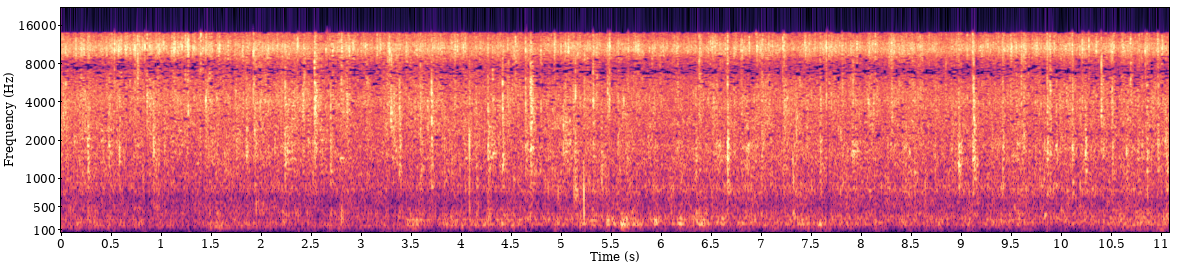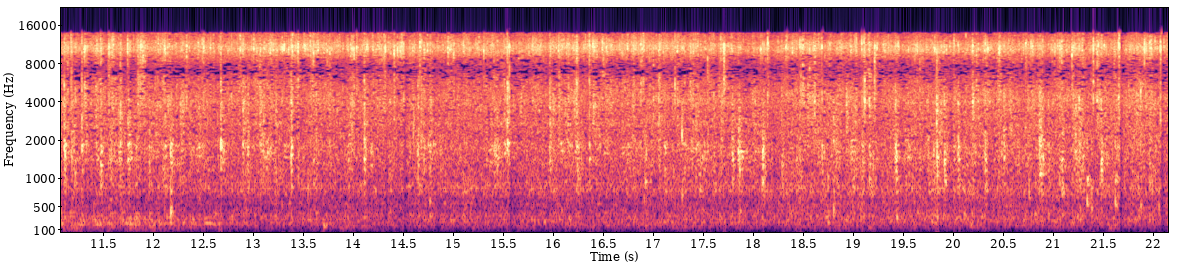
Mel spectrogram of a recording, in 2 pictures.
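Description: Heavy rain pouring steadily during a thunderstorm, a dense patter of countless drops striking the ground.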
